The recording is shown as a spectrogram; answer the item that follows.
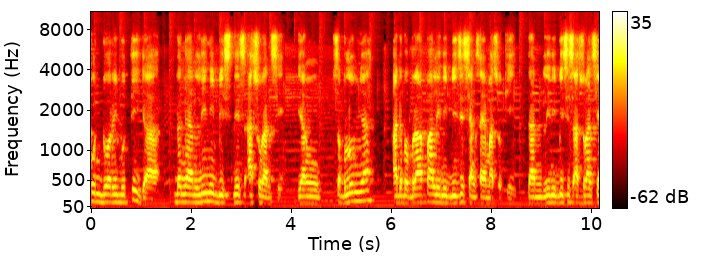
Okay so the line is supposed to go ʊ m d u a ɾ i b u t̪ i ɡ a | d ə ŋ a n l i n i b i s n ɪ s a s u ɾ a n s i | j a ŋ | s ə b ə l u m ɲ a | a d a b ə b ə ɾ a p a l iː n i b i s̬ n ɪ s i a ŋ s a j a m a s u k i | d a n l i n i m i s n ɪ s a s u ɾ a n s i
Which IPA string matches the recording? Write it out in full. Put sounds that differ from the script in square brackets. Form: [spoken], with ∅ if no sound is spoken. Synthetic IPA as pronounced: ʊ [n] d u a ɾ i b u t̪ i ɡ a | d ə ŋ a n l i n i b i s n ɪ s a s u ɾ a n s i | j a ŋ | s ə b ə l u m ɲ a | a d a b ə b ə ɾ a p a l [i] n i b i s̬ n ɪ s [j] a ŋ s a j a m a s u k i | d a n l i n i [b] i s n ɪ s a s u ɾ a n s i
